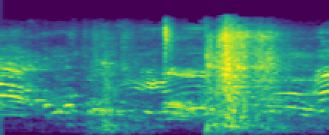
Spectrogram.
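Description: A body crashing onto the wrestling ring's canvas about a second and a half in, one sharp slam with a couple of lighter thuds before it, over shouting voices.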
